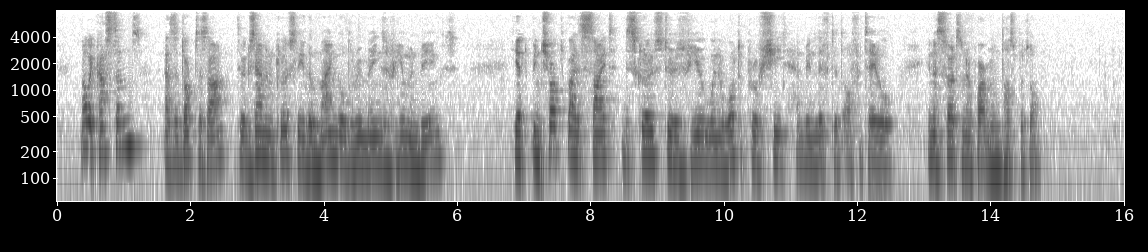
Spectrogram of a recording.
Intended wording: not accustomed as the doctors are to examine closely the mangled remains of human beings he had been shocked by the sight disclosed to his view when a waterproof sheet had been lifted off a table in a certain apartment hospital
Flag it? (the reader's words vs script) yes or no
no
